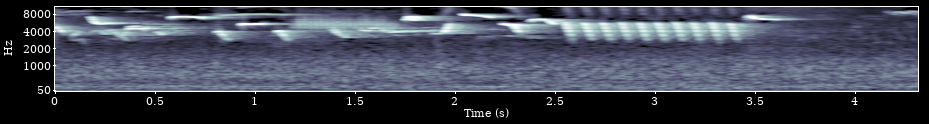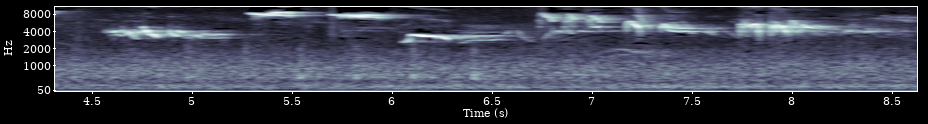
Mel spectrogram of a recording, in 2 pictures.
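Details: Wren singing: a loud burst of high, rapid notes with a fast buzzy trill in the middle, lasting about three and a half seconds, then quieter scattered high twitters follow after a short pause.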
